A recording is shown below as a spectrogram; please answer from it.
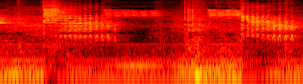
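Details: Greater green leafbird (cak ijo) masteran full isian: dense buzzy, rattling high phrases in two loud bursts with a quieter gap between, backed by a low droning hum.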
